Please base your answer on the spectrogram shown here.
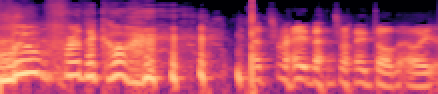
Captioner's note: laughs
